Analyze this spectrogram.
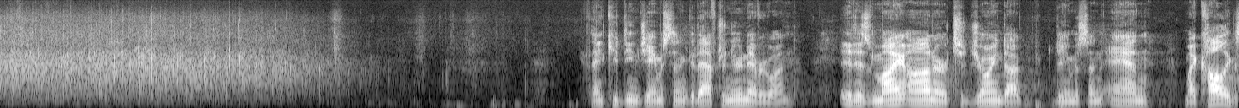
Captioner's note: applause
